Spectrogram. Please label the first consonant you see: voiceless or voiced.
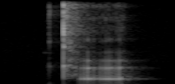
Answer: voiceless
